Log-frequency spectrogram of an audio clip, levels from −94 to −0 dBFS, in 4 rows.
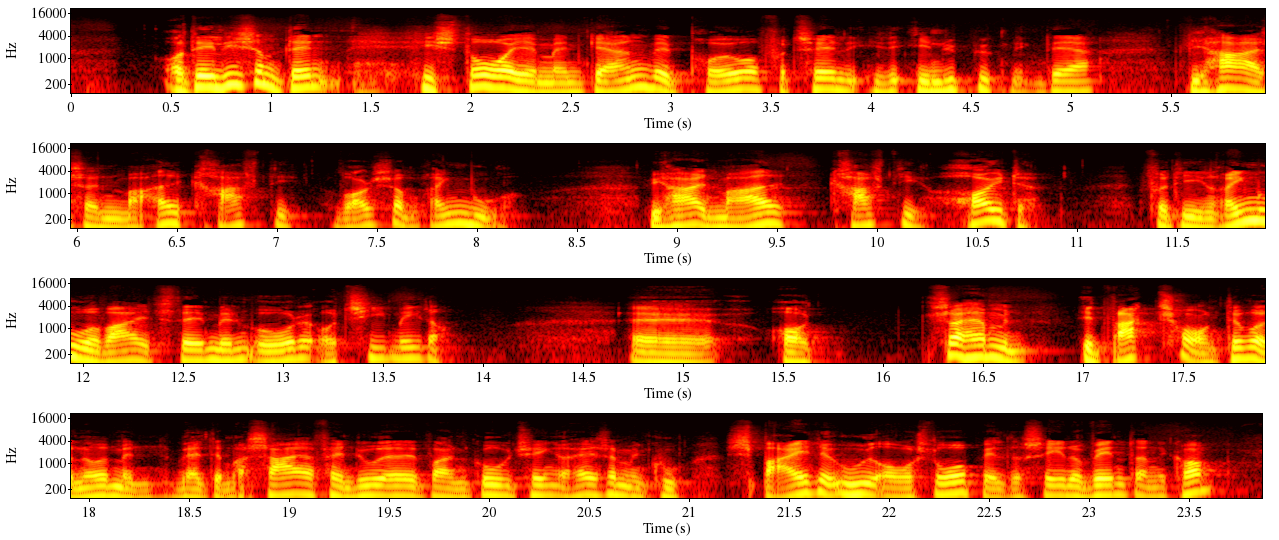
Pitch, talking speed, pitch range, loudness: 130 Hz, 195 wpm, 115-150 Hz, -26 LUFS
